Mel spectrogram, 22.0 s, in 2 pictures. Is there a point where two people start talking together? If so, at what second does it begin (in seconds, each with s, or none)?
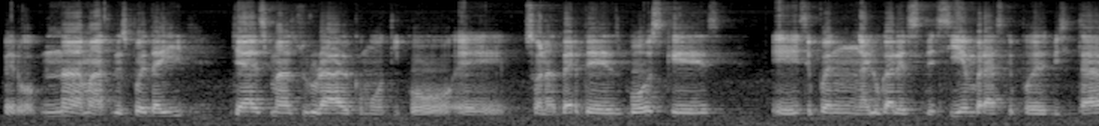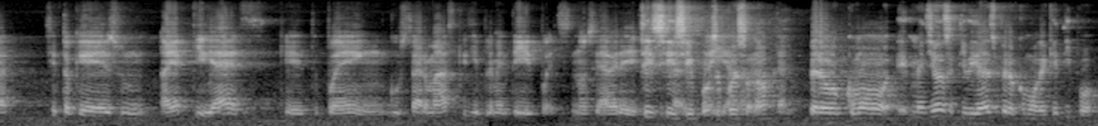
17.4 s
